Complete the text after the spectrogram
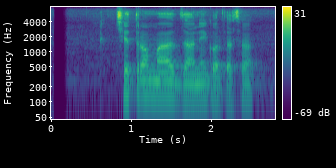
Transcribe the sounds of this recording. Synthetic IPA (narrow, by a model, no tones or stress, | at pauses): t͡sʰet̪rʌmad͡zaneɡʌrd̪at͡sʰʌ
